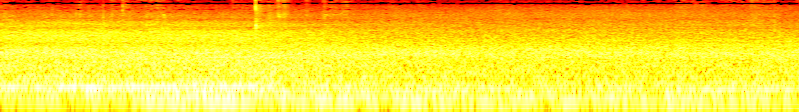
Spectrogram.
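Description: Steady low outdoor rumble with no clear single source, with one faint click about two seconds in.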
